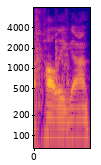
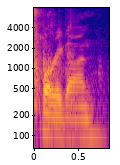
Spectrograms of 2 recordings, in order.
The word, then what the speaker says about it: Porygon: Well, yeah, Polygon, Porygon. Depends on how you say it. Oh, Yeah, if you were to do it the right way, it's Porygon.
